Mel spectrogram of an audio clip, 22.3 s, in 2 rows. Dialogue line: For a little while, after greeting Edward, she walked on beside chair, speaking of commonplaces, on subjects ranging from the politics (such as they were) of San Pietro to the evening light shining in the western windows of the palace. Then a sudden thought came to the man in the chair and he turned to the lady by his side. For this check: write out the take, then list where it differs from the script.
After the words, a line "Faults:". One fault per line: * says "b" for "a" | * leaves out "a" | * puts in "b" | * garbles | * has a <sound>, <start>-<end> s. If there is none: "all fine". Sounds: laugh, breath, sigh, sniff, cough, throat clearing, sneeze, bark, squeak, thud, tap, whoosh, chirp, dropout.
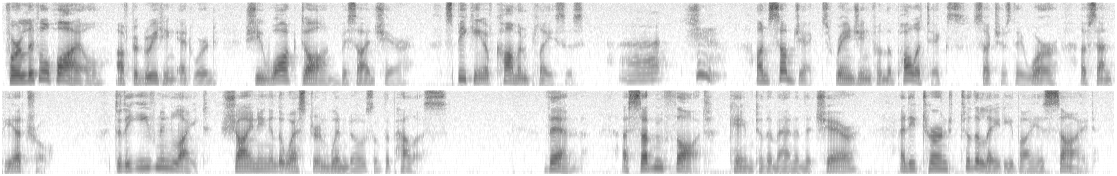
For a little while, after greeting Edward, she walked on beside chair, speaking of commonplaces, on subjects ranging from the politics (such as they were) of San Pietro to the evening light shining in the western windows of the palace. Then a sudden thought came to the man in the chair and he turned to the lady by his side.
Faults:
* has a sneeze, 6.0-7.3 s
